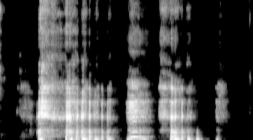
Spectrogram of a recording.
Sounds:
Laughter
